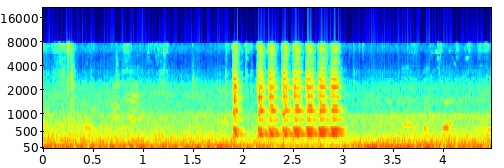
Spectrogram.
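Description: Steady low rumble of a coach's engine heard from inside the cabin. About two seconds in, a loud two-tone horn sounds a fast stuttering toot of roughly ten pulses in a second, lasting about a second.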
